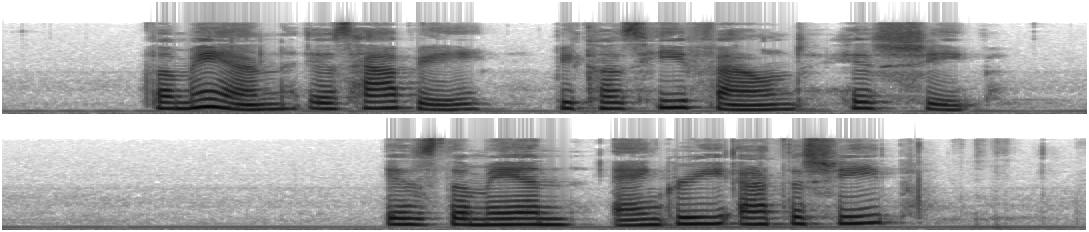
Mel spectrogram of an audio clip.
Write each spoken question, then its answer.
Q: Is the man angry at the sheep?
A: No, the man is happy to find the sheep.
